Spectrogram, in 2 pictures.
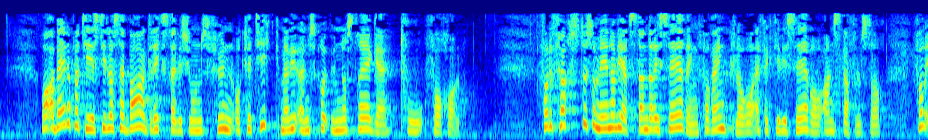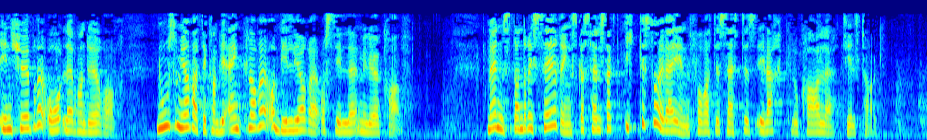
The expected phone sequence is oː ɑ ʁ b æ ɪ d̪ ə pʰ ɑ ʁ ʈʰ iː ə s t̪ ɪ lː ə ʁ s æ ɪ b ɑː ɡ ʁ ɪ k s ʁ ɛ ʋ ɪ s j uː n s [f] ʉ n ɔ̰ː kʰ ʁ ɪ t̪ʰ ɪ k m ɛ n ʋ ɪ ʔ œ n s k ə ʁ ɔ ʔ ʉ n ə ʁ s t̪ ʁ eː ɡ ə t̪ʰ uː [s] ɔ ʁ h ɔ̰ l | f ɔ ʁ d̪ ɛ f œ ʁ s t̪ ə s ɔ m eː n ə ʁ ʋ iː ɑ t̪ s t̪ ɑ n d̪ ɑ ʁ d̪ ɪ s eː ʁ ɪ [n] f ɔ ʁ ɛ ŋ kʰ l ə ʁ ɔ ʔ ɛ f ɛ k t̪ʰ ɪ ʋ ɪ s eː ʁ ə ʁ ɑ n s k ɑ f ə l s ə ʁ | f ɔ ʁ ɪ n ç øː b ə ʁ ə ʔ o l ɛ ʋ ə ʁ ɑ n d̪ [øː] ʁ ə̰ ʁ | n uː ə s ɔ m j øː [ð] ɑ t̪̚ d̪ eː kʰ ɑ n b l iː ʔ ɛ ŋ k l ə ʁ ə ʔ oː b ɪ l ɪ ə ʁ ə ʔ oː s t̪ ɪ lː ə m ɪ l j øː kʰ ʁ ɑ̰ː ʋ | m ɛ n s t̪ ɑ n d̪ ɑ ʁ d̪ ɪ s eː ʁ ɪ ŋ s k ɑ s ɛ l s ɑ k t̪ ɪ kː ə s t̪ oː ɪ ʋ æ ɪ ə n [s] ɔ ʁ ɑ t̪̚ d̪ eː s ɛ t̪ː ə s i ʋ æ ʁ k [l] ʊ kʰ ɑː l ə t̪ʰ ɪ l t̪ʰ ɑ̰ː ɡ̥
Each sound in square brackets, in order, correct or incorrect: correct, incorrect, incorrect, correct, incorrect, incorrect, correct

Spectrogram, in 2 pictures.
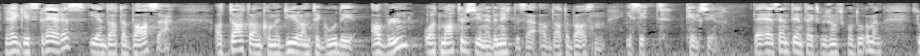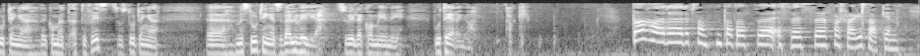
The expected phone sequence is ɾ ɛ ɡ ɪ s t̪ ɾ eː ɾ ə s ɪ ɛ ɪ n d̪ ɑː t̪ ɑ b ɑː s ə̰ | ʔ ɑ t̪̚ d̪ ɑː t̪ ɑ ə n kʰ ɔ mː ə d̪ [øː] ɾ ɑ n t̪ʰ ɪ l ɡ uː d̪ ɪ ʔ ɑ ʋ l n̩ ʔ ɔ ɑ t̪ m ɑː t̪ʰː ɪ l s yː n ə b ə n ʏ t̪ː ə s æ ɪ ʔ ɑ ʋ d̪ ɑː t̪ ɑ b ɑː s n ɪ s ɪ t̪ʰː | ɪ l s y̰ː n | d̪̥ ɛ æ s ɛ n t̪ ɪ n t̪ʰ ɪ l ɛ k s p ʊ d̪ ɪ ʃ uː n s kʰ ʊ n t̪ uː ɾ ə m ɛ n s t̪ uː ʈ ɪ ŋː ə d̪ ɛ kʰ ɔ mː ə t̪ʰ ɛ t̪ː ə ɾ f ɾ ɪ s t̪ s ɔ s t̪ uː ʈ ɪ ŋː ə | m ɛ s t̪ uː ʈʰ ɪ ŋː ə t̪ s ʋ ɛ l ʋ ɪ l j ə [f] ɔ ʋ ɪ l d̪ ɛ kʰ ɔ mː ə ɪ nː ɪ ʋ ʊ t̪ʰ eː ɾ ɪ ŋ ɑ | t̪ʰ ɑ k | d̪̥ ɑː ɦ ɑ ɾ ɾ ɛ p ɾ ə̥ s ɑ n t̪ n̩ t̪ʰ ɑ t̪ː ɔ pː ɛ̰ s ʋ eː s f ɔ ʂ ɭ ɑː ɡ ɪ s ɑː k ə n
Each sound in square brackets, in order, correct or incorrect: incorrect, incorrect

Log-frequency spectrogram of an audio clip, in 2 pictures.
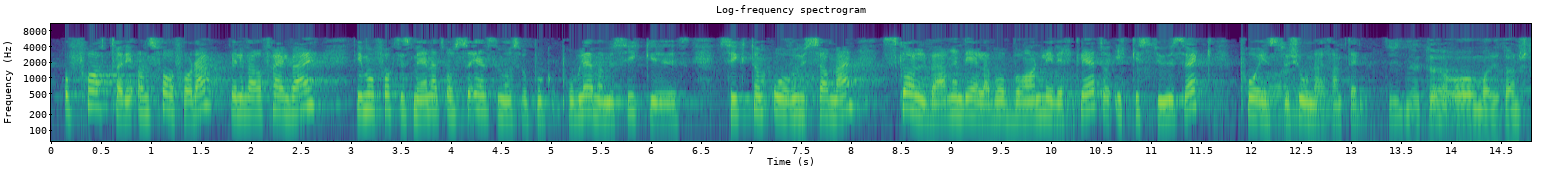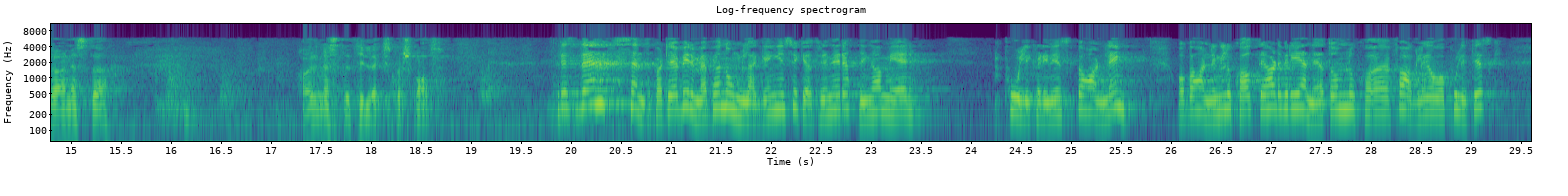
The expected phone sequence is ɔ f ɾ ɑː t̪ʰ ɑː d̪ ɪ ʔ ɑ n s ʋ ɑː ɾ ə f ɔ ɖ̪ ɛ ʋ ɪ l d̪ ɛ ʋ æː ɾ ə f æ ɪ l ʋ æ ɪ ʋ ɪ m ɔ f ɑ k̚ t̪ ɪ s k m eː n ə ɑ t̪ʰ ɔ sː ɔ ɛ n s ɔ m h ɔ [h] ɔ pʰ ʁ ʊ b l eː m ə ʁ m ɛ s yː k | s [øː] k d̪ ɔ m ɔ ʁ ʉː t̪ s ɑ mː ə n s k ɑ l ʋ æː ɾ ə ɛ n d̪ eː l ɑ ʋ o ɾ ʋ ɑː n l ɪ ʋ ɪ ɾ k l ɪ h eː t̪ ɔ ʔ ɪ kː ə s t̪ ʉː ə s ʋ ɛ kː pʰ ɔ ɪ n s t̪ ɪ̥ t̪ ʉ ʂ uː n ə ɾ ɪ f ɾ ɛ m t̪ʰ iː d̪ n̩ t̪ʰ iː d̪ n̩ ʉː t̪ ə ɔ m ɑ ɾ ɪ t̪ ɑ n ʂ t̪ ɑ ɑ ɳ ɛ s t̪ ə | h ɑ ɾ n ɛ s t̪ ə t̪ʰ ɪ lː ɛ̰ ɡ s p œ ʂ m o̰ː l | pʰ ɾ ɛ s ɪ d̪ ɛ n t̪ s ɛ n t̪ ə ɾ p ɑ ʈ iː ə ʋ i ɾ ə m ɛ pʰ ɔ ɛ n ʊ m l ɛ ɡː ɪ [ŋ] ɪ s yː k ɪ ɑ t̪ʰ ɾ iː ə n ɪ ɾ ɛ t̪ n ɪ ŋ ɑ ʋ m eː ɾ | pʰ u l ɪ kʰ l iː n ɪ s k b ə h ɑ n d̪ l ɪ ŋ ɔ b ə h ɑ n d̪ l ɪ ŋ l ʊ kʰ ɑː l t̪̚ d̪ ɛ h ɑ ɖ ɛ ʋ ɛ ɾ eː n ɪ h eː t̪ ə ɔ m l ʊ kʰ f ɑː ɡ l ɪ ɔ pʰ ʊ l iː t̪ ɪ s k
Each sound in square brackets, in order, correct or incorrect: incorrect, incorrect, correct

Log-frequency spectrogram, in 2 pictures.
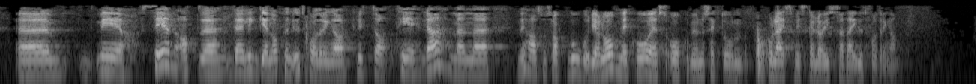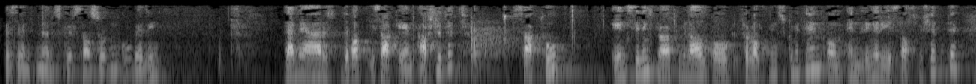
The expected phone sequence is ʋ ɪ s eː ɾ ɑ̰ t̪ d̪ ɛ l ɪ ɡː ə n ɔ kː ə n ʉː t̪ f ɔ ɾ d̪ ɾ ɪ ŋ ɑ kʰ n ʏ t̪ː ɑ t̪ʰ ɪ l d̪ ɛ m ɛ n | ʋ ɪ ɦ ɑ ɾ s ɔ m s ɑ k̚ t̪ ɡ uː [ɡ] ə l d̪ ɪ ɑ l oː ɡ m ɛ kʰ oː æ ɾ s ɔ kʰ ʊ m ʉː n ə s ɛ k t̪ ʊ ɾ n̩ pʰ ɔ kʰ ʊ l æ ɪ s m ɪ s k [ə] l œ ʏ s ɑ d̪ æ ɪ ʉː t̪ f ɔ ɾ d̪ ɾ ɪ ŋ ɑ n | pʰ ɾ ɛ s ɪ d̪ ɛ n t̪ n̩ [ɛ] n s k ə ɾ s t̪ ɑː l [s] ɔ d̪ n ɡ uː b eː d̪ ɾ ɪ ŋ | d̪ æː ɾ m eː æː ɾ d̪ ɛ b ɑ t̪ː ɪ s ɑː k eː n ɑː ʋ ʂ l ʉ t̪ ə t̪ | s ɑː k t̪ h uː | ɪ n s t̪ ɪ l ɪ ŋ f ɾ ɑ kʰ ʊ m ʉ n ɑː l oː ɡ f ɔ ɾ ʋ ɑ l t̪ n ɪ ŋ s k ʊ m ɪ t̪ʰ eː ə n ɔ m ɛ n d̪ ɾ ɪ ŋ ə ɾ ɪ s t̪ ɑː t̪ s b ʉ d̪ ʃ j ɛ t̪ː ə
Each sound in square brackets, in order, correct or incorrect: correct, incorrect, incorrect, correct

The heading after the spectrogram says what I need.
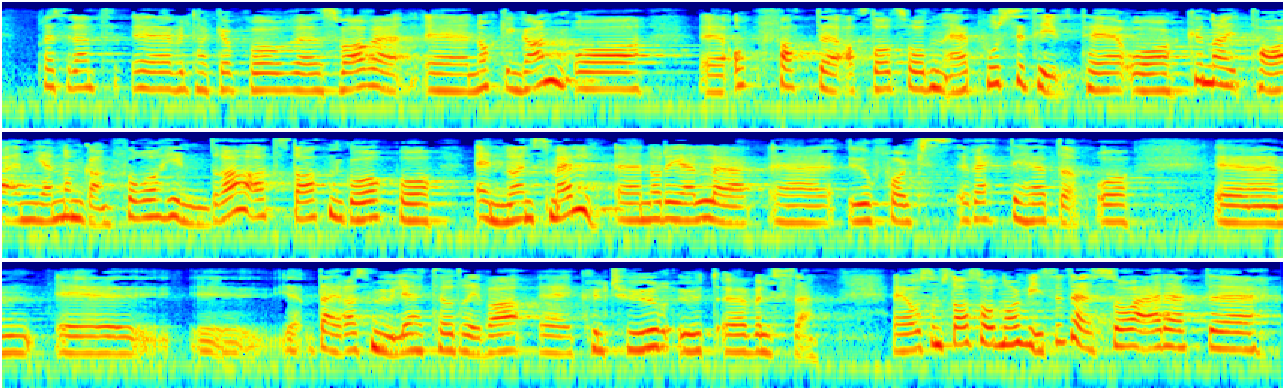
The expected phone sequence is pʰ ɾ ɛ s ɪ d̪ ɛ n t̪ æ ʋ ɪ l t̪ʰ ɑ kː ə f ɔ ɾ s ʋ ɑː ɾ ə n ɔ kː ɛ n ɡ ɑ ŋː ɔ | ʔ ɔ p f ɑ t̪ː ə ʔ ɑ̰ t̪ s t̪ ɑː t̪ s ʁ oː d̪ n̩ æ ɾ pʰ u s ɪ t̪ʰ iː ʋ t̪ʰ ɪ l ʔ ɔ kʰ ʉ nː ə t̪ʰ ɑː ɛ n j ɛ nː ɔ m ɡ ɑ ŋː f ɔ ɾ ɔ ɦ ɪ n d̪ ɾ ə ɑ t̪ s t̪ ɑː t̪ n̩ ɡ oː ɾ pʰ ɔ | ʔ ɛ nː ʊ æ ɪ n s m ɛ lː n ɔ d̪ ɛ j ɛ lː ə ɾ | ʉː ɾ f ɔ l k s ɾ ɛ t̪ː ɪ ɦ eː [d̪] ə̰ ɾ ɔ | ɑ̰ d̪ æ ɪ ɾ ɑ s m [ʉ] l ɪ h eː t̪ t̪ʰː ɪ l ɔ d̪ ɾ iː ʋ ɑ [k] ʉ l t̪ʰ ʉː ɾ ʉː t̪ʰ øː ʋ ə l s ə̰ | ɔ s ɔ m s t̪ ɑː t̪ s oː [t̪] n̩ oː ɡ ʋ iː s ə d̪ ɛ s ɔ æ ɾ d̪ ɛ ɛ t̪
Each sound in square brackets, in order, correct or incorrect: incorrect, incorrect, incorrect, incorrect

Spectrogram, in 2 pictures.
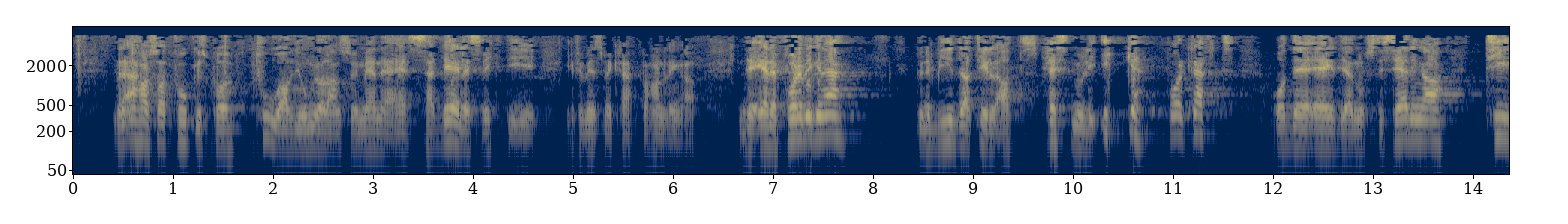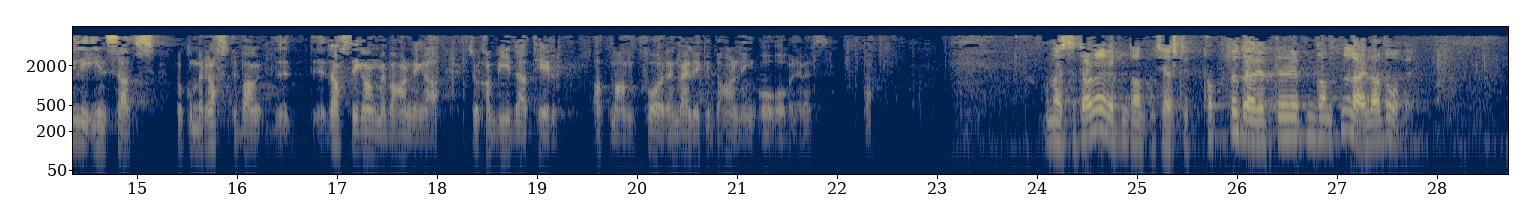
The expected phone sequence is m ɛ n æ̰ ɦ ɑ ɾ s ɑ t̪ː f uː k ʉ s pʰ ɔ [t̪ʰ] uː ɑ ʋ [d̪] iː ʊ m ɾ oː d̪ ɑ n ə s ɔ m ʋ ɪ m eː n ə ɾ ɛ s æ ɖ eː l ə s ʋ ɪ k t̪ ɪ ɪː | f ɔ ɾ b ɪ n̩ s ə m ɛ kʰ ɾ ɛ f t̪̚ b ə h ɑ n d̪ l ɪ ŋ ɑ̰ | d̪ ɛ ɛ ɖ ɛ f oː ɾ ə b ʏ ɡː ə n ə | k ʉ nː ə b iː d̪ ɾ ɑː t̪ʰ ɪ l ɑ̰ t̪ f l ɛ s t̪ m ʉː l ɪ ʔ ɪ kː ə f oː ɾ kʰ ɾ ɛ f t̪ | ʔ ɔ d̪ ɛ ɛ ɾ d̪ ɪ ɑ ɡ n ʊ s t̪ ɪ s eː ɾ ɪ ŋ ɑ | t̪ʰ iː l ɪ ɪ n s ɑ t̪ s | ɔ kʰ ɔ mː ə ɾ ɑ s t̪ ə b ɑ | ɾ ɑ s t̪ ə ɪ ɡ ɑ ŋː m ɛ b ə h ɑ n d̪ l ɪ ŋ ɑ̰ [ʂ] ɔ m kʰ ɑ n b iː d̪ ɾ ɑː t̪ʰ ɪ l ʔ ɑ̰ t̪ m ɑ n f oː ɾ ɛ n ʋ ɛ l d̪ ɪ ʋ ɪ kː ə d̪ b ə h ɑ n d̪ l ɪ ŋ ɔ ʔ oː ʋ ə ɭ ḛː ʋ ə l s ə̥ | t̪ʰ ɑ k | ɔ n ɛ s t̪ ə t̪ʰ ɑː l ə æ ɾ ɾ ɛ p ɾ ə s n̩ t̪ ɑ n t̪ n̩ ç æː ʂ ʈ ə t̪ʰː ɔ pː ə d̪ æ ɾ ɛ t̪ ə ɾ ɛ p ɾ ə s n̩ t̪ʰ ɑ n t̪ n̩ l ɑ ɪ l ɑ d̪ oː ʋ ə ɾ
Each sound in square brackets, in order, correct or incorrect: correct, correct, incorrect

